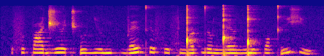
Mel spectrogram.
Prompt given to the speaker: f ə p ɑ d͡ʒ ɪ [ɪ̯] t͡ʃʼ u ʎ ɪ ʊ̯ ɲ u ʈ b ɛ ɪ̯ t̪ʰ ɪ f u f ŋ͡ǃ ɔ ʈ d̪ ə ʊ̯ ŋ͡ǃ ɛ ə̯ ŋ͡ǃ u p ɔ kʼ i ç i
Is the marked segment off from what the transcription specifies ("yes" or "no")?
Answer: yes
